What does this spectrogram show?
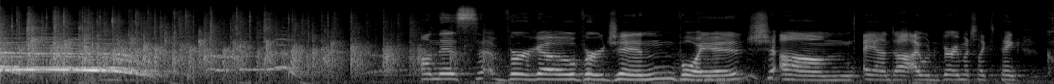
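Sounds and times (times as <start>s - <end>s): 
whoops and hollers: 0.0s - 3.1s
studio audience clapping and cheering: 0.0s - 4.4s
speech: 4.3s - 10.5s.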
